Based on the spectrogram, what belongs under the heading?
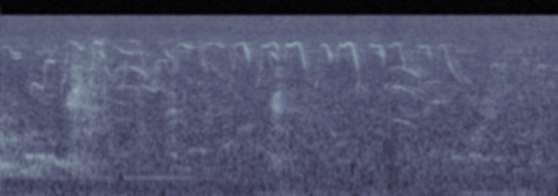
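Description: Birds chirping outdoors in quick high repeated notes, with a few fainter, lower calls in the background.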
